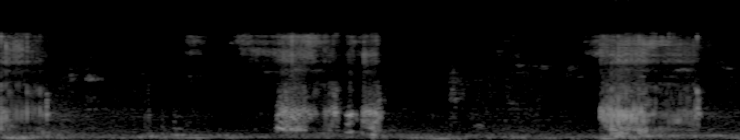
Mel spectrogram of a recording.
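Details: Sleeping pug, a small flat-faced dog, snoring: a few snorting, rattly breaths a few seconds apart against a quiet background.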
